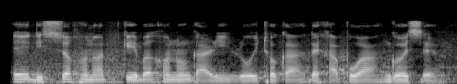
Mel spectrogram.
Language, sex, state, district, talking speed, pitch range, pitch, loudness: Assamese, male, Assam, Sonitpur, 120 wpm, 100-110 Hz, 105 Hz, -16 LUFS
